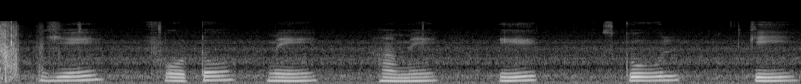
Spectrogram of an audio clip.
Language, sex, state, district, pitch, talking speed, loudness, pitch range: Hindi, female, Chandigarh, Chandigarh, 170 Hz, 50 wpm, -20 LUFS, 110-180 Hz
